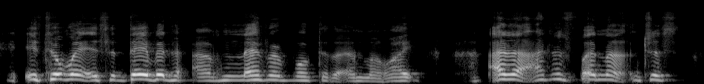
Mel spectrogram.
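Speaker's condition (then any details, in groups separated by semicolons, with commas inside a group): Cerebral palsy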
